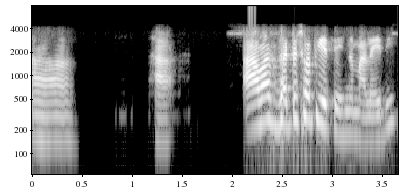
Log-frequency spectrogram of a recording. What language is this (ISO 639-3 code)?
snd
